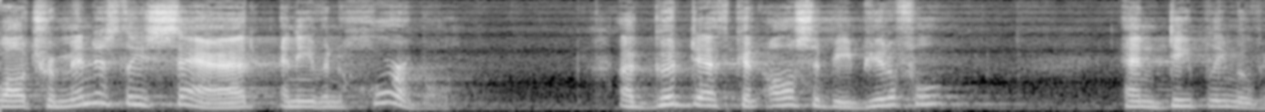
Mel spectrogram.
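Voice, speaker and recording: A man's high voice moves through very wide pitch swings. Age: 60s. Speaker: guest preacher. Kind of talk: sermon.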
